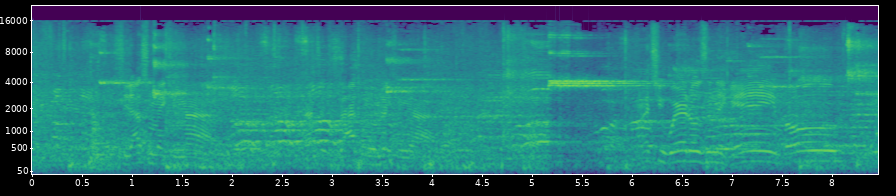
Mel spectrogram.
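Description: Basketball bouncing on a hardwood gym floor, with voices of players and spectators echoing in the large hall.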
